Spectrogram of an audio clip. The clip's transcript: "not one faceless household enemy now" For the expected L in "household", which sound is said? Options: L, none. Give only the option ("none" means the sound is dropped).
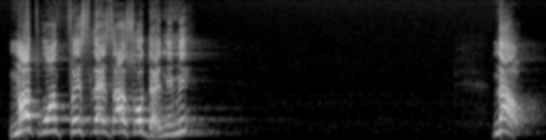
none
